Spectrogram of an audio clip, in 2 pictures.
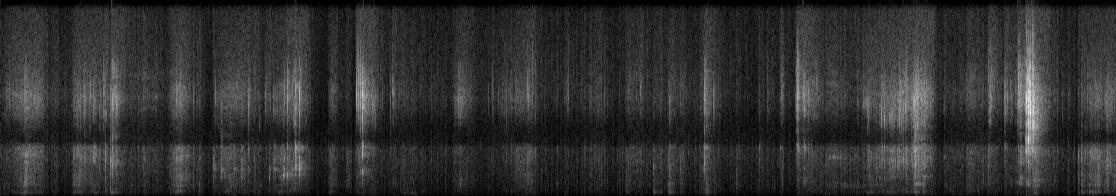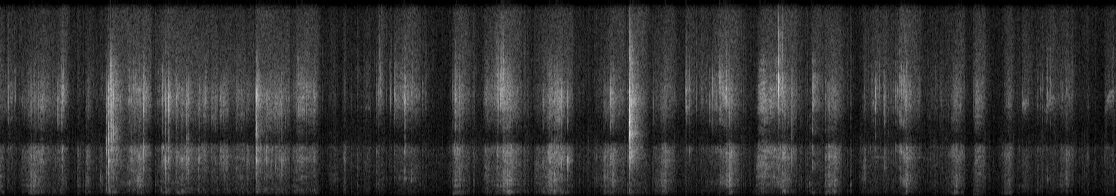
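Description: A person chewing crunchy food close to the microphone: irregular crunches and mouth sounds, with one sharper crunch about ten seconds in.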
